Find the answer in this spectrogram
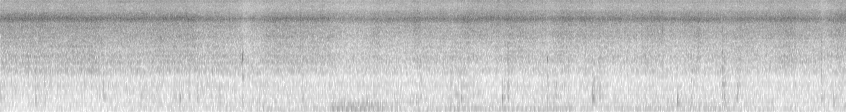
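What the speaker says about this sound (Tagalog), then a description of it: "Pa-brown lang natin dyan yung ating ground pork." Ground pork browns in a pan with mushrooms, a steady close sizzle and hiss of frying punctuated by occasional scrapes and stirring clicks, no voices.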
